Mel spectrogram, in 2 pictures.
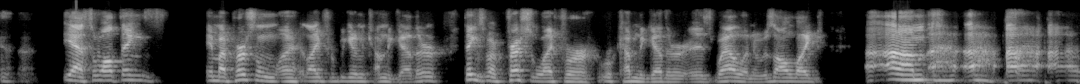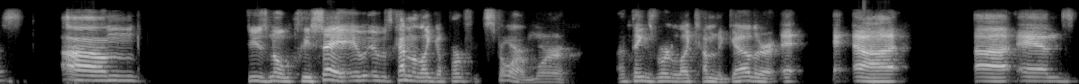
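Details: Adult male who has stuttered since about age six, heard giving a conference presentation with filler repetitions and pauses: stuttering.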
